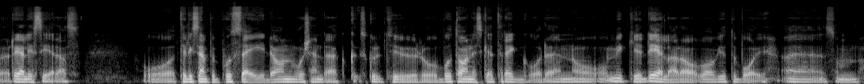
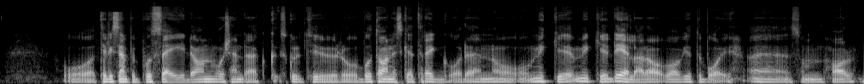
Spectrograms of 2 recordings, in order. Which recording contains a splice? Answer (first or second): first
